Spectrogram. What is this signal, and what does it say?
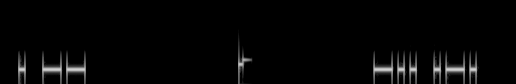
Morse code, heard as a keyed tone, about 20 wpm, 700 Hz. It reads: EM DR
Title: Top Two Letter Combinations in Words 20wpm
